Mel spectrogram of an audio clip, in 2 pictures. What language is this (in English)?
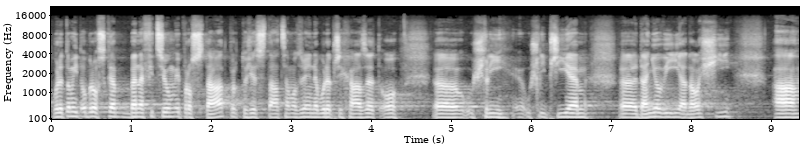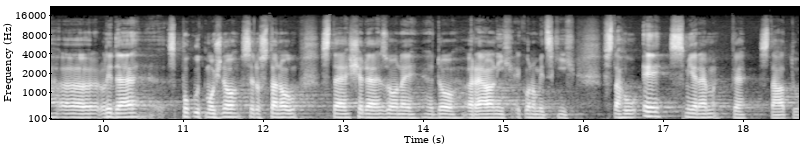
Czech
